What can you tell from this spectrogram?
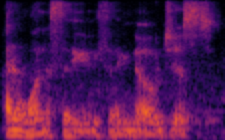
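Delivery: soft whisper, holding back; hushed whisper. Real, not acted. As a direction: whisper it, trying not to laugh.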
